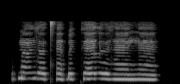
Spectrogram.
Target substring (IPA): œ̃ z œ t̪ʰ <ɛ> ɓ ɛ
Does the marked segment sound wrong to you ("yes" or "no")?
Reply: no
